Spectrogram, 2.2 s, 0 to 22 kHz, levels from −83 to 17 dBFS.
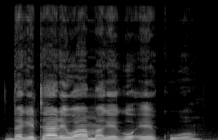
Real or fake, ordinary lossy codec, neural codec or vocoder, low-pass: fake; none; vocoder, 44.1 kHz, 128 mel bands every 256 samples, BigVGAN v2; none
